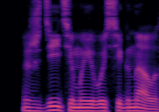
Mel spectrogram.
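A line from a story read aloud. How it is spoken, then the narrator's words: Plain. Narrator (Russian): сказала я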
